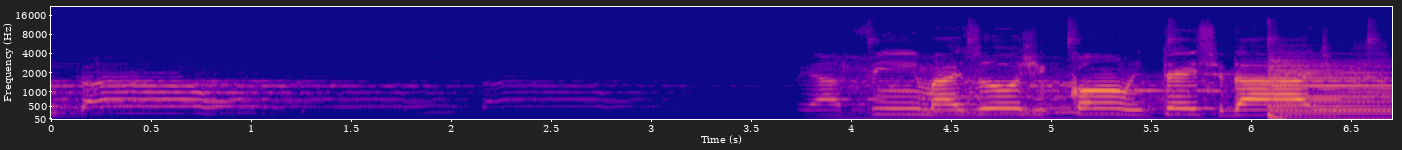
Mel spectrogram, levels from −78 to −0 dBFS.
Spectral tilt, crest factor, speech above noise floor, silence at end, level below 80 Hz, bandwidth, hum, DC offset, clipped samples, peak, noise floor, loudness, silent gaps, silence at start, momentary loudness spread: -3 dB/octave; 18 dB; 47 dB; 0 s; -60 dBFS; 15.5 kHz; none; under 0.1%; under 0.1%; -14 dBFS; -75 dBFS; -29 LUFS; none; 0 s; 18 LU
